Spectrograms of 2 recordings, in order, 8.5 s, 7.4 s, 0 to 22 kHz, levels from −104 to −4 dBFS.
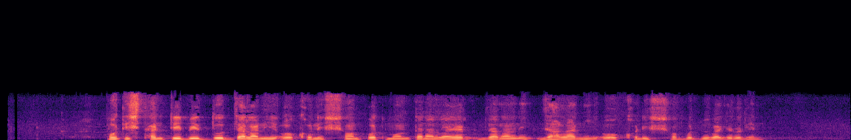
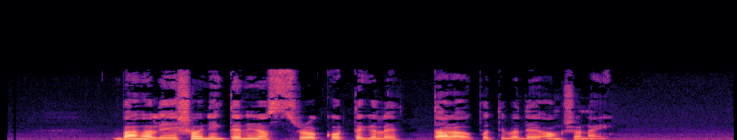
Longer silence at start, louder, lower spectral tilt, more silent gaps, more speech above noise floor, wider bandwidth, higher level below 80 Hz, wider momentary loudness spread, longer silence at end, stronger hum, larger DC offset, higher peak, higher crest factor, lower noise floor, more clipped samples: about the same, 1.1 s vs 1.15 s; second, -27 LUFS vs -23 LUFS; about the same, -5 dB/octave vs -5.5 dB/octave; neither; about the same, 38 dB vs 40 dB; second, 7.8 kHz vs 11.5 kHz; about the same, -76 dBFS vs -72 dBFS; about the same, 11 LU vs 12 LU; second, 0.9 s vs 1.3 s; neither; neither; second, -8 dBFS vs -4 dBFS; about the same, 18 dB vs 22 dB; about the same, -64 dBFS vs -62 dBFS; neither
